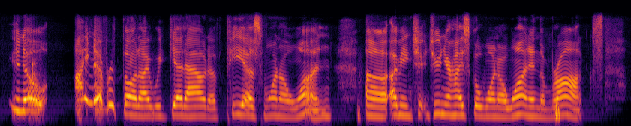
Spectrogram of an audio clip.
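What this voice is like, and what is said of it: Slight New York accent. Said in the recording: “Can you still hear a little bit of my New York accent there”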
